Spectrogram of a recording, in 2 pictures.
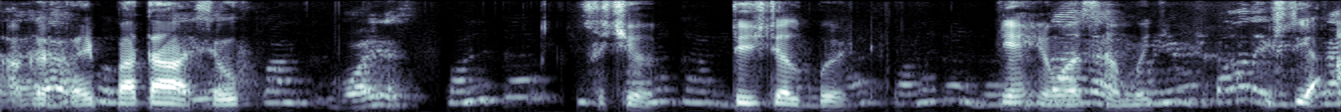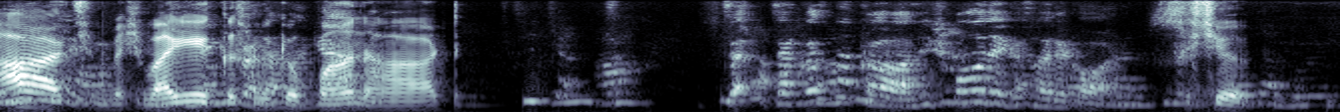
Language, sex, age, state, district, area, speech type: Kashmiri, male, 30-45, Jammu and Kashmir, Bandipora, rural, spontaneous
